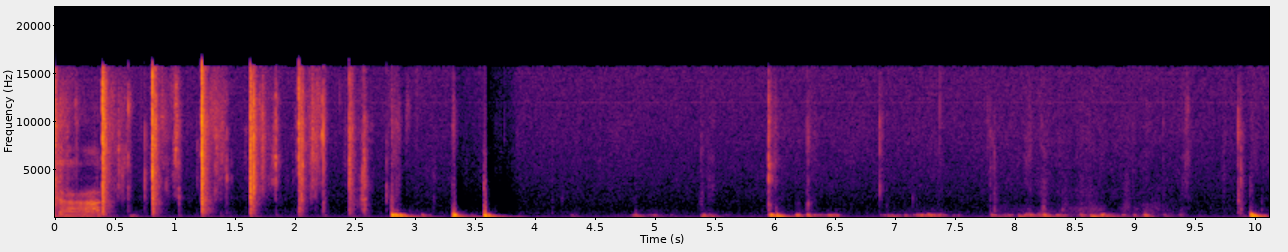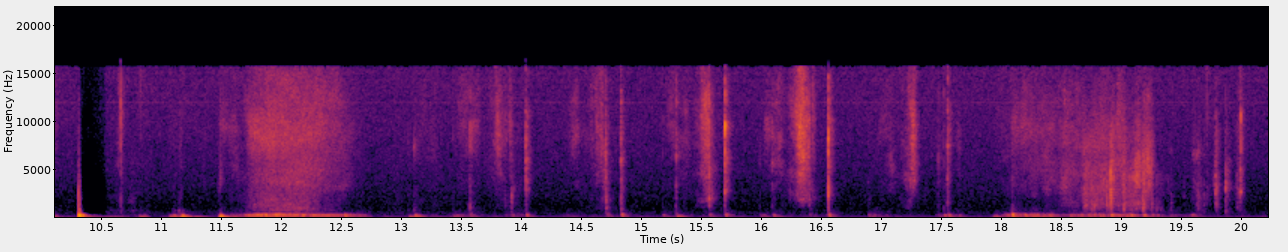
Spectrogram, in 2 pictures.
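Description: Cards shuffle and riffle with soft clicks.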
